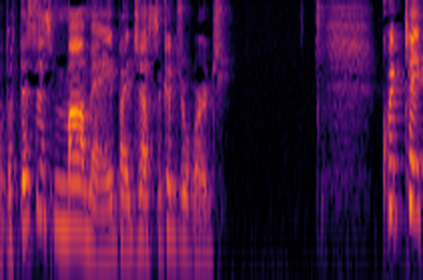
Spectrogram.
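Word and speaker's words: Maame: the next one is called Mame and it's m-a-a-m-e as you see on the cover it just happens to tell me how to pronounce it phonetically so that's the only reason I know but this is Mommy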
